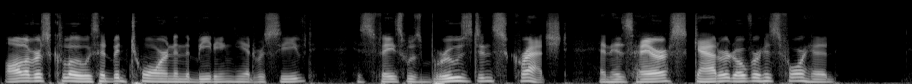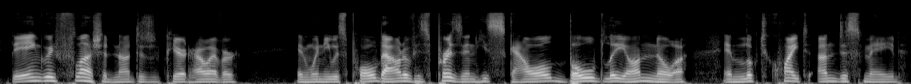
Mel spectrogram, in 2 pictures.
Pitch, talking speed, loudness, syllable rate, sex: 130 Hz, 160 wpm, -21 LUFS, 4.9 syllables/s, male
